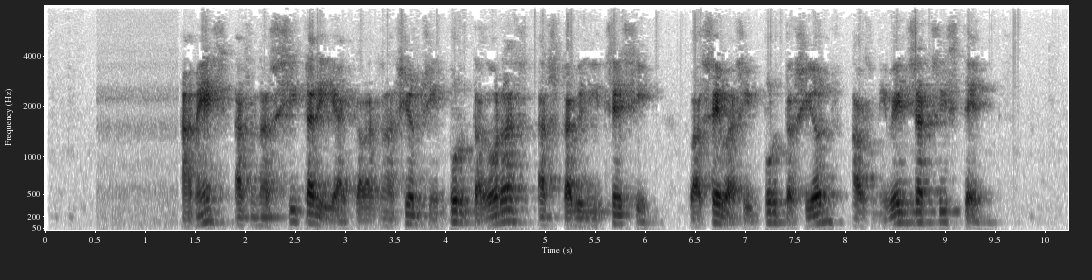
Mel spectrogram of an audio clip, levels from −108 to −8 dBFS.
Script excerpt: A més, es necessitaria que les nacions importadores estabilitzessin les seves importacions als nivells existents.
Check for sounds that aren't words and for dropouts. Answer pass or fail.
pass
